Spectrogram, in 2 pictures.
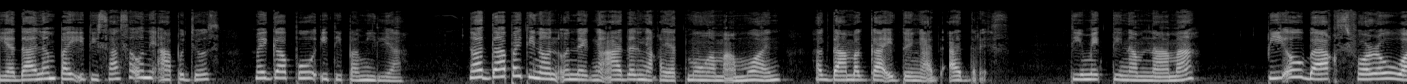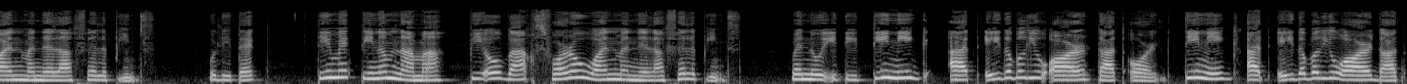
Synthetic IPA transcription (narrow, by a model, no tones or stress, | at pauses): jɐd̪aːlɐmpɐjʔɪt̪isaːsɐʔoniʔaːpʊd͡ʒos | mɐjɡɐwpoʔɪt̪ipɐmiljɐ | noʔɐd̪ːaːpɐj̪̚t̪ɪnɐʔonʔʊnɛɡ̚ŋɐʔaːd̪ɐlŋɐkɐjɐt̪̚moŋɐmɐ̰ʔɐ̰mʊan | ʔɐɡ̚d̪aːmɐɡ̚kɐʔɪt̪ojŋɐʔɐ̰d̪ad̪ɾɛ̰s | t̪imɛk̚t̪inɐmnaːmɐ | piʔowbaksfoɹowwanmɐnɛlɐfɪlɪpins | ʔʊlit̪ɛk̚ | t̪iːmɛk̚t̪inɐmnaːmɐpiːʔowbaksfoɹowwɐnmɐnɪlɐfɪlɪpins | wɛnuʔɪ̰t̪it̪iːnɪɡʔɐt̪ejd̪ɐbɐljuʔaɹd̪at̪ʔoɹɡ̚t̪iːnɪɡ̚ʔɐt̪ʔejd̪ɐbɐljuʔaɹd̪at̪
